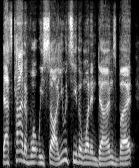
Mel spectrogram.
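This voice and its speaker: Man in his 40s, sports radio host, bright tone, dry studio sound, rambling and animated delivery. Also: mid-range voice, a little fast, dry recording. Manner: animated, rambling, lots of restarts. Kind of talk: sports talk radio discussion.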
